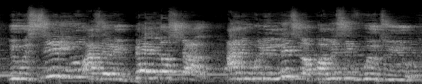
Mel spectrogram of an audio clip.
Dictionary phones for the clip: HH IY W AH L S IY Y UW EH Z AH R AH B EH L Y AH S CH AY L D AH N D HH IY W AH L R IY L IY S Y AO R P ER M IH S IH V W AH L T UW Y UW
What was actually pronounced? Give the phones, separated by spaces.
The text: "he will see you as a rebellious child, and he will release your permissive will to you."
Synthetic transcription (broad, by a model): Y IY W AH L S IY Y UW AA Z AH R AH B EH L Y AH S SH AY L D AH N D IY W AH L R IY L IY S Y AO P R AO M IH S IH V W AH L T UW Y UW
